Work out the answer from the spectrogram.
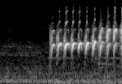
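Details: Lesser green leafbird in a loud lure recording meant to stir birds into song. A fast chattering trill of about a dozen bright pulses starts halfway through after near silence.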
